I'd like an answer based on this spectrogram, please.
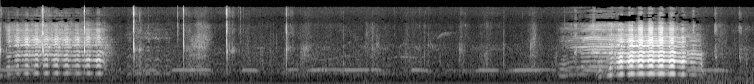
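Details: Goat bleats open and close the stretch, each a loud, vibrating, nasal cry, separated by sharp clicks and a faint intermittent tone.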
